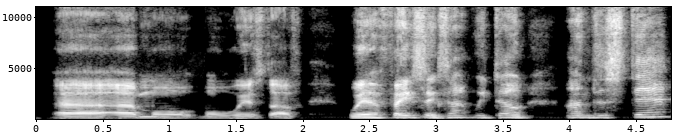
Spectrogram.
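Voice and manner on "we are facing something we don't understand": breathy voice with lots of breath. Quoting a line from the show: breathy Michael Burnham voice. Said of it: "in her breathy voice".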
